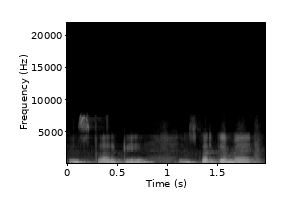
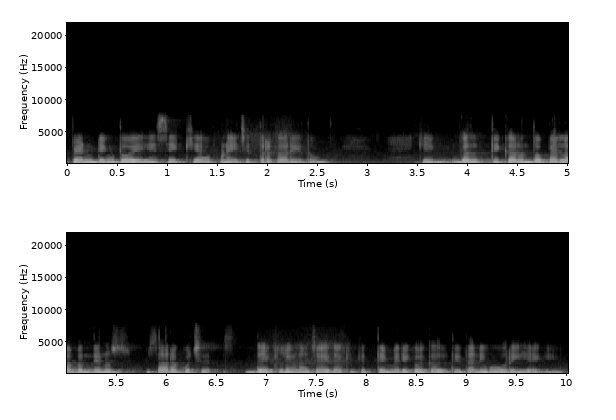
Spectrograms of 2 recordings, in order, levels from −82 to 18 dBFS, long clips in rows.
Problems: background sounds at intervals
